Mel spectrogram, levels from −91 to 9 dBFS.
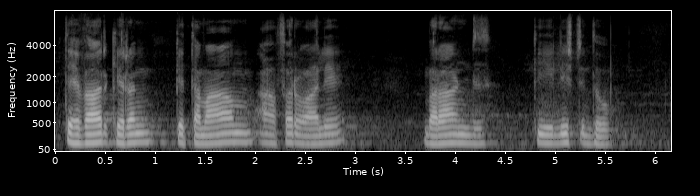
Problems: none marked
